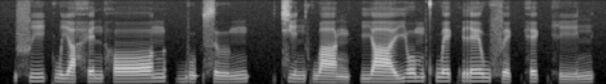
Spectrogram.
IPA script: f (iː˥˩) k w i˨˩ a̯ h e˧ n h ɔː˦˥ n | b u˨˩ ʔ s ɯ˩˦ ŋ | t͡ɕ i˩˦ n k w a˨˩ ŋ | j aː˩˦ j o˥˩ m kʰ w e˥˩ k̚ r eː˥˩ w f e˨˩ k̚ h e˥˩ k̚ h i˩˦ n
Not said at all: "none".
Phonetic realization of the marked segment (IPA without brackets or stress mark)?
iː˦˥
